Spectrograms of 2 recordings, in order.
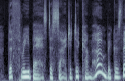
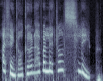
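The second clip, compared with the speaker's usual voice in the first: Goldilocks voice; 10 semitones higher, 3 dB louder, faster than usual. Acted. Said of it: "said Goldilocks".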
